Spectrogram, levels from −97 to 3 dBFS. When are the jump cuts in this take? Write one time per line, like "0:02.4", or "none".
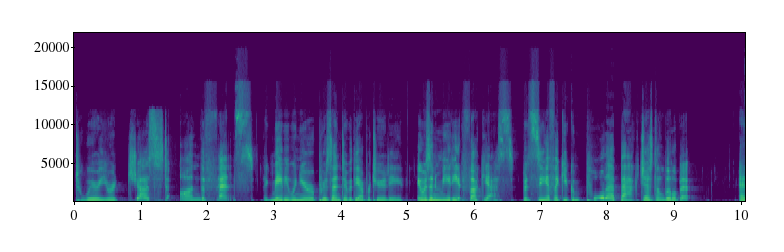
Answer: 0:02.8
0:05.0
0:06.7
